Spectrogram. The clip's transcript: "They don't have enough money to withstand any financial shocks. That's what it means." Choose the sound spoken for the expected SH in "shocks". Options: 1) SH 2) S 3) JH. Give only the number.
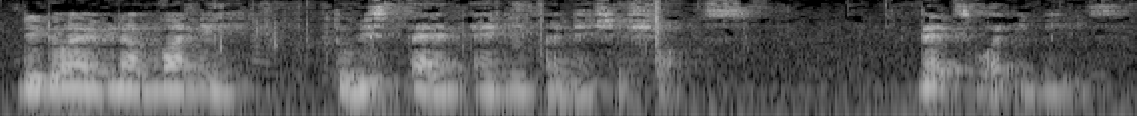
1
